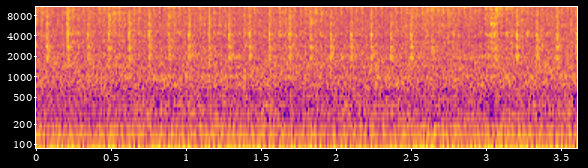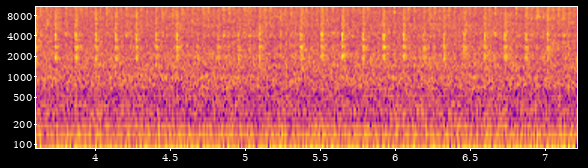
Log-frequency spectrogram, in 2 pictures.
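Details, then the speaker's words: Farmall H tractor on first start after engine rebuild: faint regular top-end tick in time with steady low idle; noise goes away when a suspect component is held with a screwdriver, cause suspected but not confirmed. "hit this one again noise goes away when you hold that well I think we're zeroing in on it anyhow"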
